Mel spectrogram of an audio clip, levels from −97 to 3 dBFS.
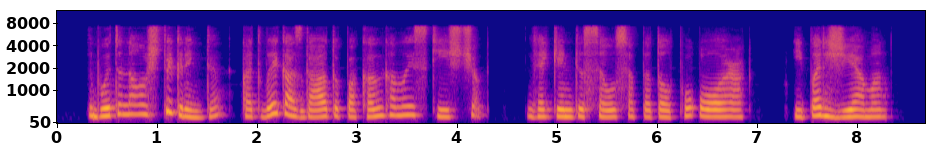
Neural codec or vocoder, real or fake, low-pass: codec, 16 kHz, 0.5 kbps, FunCodec, trained on LibriTTS, 25 frames a second; fake; 7.2 kHz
